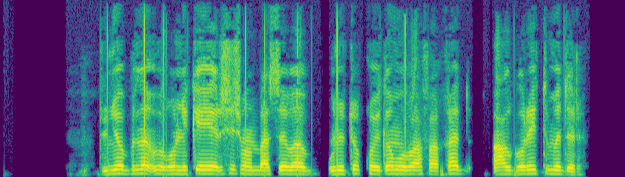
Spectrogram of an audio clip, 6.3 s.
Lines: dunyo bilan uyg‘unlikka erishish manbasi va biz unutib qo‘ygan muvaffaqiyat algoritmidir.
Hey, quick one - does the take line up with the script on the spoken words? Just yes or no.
no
